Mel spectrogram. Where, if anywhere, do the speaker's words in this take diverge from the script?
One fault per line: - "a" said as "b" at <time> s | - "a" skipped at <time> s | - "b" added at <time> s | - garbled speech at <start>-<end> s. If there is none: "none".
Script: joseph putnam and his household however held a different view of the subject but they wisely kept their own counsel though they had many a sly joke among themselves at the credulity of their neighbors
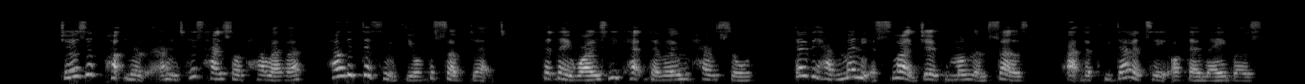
none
